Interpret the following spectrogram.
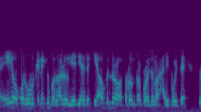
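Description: A man talking continuously over a telephone line, the voice thin and narrow in tone.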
